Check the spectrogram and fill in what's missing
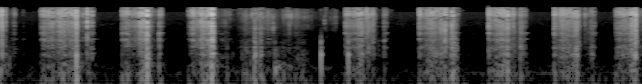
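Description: A clear plastic cutting tool slices and scrapes repeatedly through a solid bird-shaped block of pink kinetic sand on a yellow surface, cutting off thin slices. Each cut makes a short, bright, gritty crunch and hiss, separated by brief silences.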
